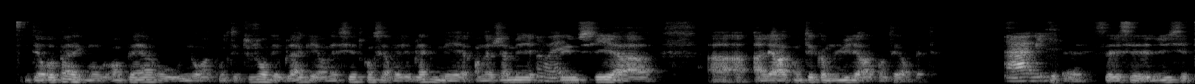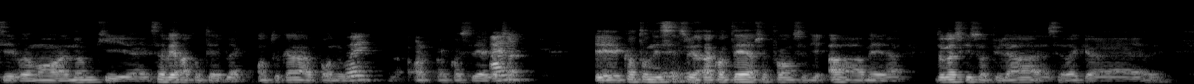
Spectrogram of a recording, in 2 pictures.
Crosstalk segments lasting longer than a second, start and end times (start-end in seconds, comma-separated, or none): none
